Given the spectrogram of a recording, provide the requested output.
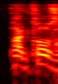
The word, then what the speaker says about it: Podkolzin: Pakolson? He gets his 13th from it. What? Say that again. Podkolzin.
